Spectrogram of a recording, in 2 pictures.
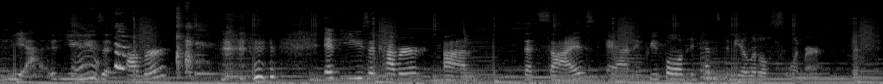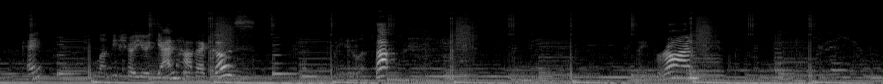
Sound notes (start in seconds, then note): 0.6 laughs; 1.5 baby coughs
